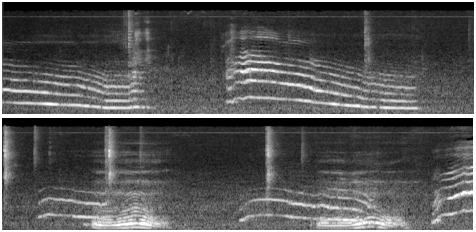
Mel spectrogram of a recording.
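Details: Pet cat meowing indoors while having its claws trimmed: long, drawn-out meows that slide downward in pitch, repeated with short pauses, plus lower wavering voice-like sounds near the end.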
